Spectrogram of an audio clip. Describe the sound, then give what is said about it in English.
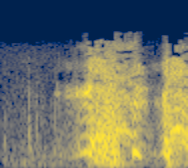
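Two harsh coughs from a person preaching at a church service. A quieter rasp leads into a loud, rough burst, and after a short pause a second, shorter cough follows. “Excuse me for coughing.”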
